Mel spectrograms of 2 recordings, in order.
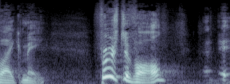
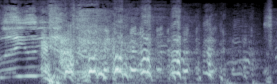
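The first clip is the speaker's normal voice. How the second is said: laugh; 3 dB louder than usual. Real, not acted. Host laughs at imitation.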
